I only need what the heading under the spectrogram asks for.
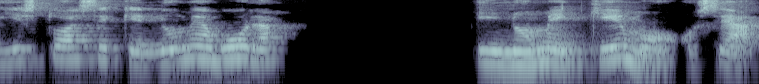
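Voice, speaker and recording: A woman's fairly high voice with a non-native accent, at a fairly slow pace with ordinary pitch variation. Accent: non-native Spanish speaker. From Romania. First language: Romanian (speaking Spanish). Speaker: psychologist. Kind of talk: educational talk to fellow therapists.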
